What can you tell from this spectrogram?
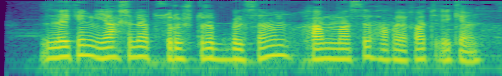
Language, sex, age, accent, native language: Uzbek, male, 18-24, Farg'ona, Uzbek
